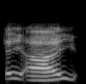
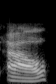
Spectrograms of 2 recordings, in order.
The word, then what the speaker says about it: AI: We're going to talk about AI, not Al, which is one of my colleagues pronounced was like, "What's this Al we're all talking about?" So that little sans serif there messes some people up.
